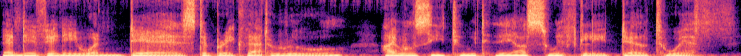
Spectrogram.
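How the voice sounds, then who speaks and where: Man voicing a low, husky, courteous vampire leader. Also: slow, a little mellow, exaggerated voice. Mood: earnest, reassuring. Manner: formal, polite, old-fashioned diplomatic phrasing. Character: courteous, earnest male vampire leader pleading for refuge. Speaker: voice actor in an audio roleplay. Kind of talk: scripted ASMR roleplay, addressing the listener.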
